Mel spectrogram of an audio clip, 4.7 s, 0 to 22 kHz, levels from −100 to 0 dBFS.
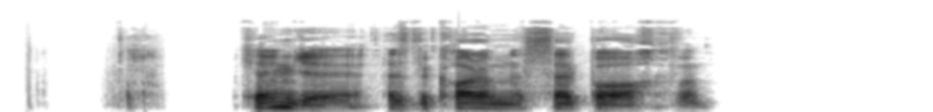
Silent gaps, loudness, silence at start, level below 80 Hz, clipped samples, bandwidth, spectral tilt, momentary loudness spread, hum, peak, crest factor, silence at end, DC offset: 0.86-1.17 s; -16 LUFS; 0.65 s; -60 dBFS; under 0.1%; 9.2 kHz; -5.5 dB/octave; 14 LU; none; 0 dBFS; 20 dB; 1.15 s; under 0.1%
